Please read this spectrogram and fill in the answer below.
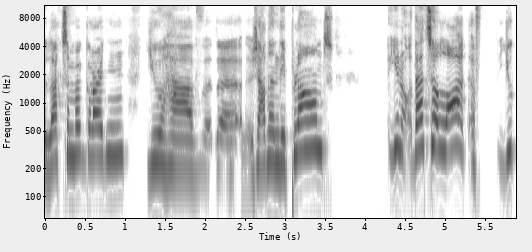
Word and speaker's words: Jardin des Plantes: I had really hoped we were going to go into Jardin des Plantes.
